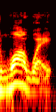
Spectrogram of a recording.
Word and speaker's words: Huawei: Now, that is spelled Huawei. For those in real Linda, maybe easier to think of it as Huawei. But the correct pronunciation is Huawei.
